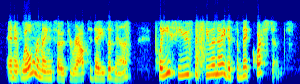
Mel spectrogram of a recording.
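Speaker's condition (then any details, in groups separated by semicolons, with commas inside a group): No condition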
